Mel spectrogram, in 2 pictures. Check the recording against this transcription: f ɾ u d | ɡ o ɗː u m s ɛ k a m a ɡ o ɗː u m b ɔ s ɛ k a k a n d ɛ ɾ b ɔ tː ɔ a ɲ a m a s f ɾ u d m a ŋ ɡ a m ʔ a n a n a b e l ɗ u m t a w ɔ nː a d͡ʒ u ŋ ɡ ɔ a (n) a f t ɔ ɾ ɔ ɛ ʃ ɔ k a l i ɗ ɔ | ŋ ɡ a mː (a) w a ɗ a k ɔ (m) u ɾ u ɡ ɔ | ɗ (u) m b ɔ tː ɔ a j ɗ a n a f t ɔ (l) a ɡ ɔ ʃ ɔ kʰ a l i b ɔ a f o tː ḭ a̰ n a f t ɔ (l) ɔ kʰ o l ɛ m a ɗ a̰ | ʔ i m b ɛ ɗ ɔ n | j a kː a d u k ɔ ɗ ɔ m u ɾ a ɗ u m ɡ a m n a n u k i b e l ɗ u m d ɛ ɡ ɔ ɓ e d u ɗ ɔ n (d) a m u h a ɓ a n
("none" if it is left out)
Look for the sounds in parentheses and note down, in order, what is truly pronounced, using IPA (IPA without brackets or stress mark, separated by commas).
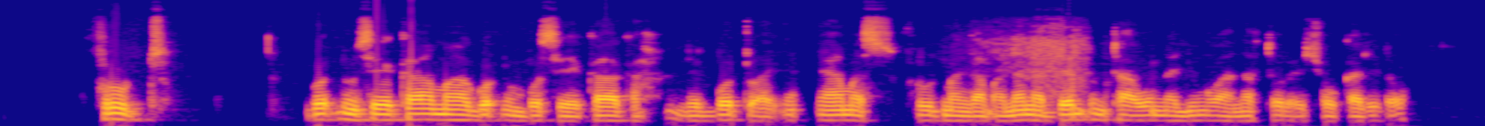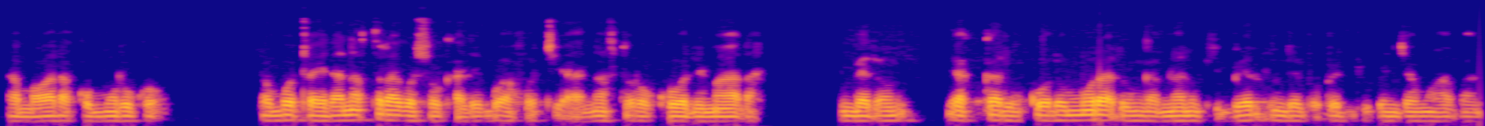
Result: n, a, m, ɔ, ɾ, ɾ, d͡ʒ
